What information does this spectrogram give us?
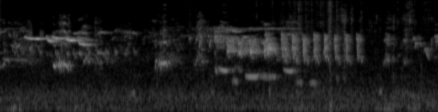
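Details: Shrill, whistled squeaks and buzzy notes from lorikeets in Australia, followed by a quick, even train of about a dozen short rasping pulses before the chatter resumes.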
